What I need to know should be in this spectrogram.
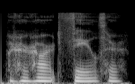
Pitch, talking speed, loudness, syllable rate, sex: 150 Hz, 220 wpm, -18 LUFS, 5.1 syllables/s, female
